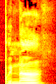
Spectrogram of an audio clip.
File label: "pwnañ", apatani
